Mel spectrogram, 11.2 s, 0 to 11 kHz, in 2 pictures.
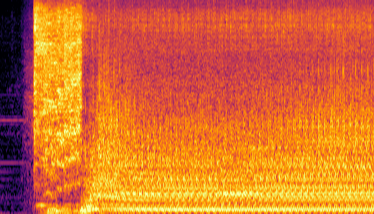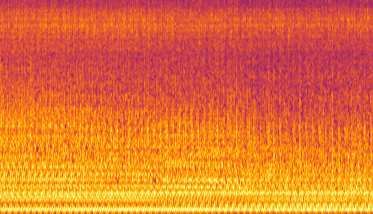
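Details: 2017 Ford Mustang S550 with MBRP exhaust, new charged battery, after the battery drain wiped the PCM and it was reflashed with its tune: brief crank, clean catch, steady deep idle with no misses; normal start and idle.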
